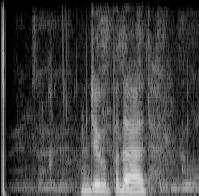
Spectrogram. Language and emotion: Russian, neutral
